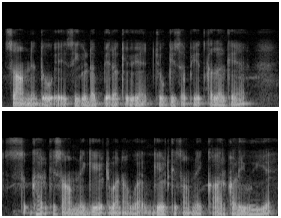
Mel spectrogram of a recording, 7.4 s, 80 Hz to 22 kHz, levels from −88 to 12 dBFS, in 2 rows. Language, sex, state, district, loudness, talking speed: Hindi, male, Jharkhand, Jamtara, -23 LUFS, 235 wpm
